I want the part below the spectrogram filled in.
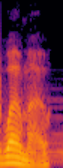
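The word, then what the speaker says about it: uomo: they spell vom and with the Italian pronunciation form the beginning of the word womo or man.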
